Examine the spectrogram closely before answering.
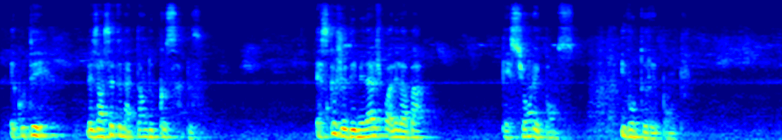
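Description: A woman speaks close to the microphone with animation, in short bursts.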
